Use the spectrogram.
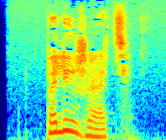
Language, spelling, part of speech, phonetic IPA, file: Russian, полежать, verb, [pəlʲɪˈʐatʲ], Ru-полежать.ogg
- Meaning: to lie, to lie down (for a while), to have a lie-down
